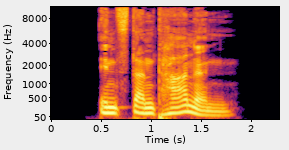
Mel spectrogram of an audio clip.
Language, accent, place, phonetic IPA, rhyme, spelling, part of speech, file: German, Germany, Berlin, [ˌɪnstanˈtaːnən], -aːnən, instantanen, adjective, De-instantanen.ogg
- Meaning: inflection of instantan: 1. strong genitive masculine/neuter singular 2. weak/mixed genitive/dative all-gender singular 3. strong/weak/mixed accusative masculine singular 4. strong dative plural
